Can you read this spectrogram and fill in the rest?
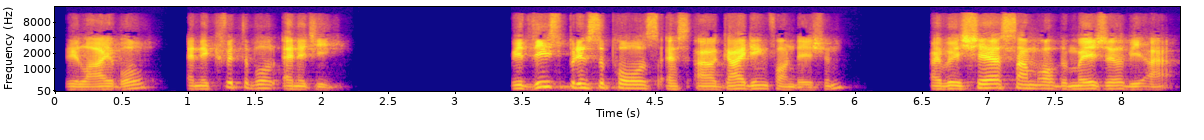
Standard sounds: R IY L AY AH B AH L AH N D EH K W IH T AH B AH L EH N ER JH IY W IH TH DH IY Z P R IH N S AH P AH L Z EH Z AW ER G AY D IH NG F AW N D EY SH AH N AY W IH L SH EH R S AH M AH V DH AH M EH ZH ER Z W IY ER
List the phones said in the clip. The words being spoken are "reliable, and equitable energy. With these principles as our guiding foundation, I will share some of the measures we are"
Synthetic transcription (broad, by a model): R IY L AY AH B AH L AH N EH K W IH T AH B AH L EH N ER JH IY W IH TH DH IY S P R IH N S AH P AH L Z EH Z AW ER G AY D IH NG F AW N D EY SH AH N AY W IH L SH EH S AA M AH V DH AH M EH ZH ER W IY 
